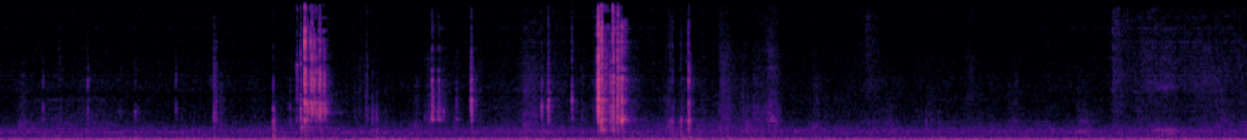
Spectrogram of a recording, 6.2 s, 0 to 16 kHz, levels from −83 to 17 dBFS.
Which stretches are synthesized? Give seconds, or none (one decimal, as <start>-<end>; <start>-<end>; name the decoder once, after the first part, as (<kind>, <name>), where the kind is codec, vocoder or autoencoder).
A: 0.0-1.3 (vocoder, BigVGAN v2); 2.2-3.3; 5.2-6.2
